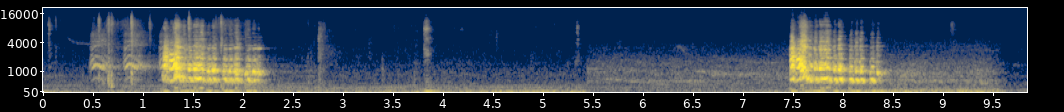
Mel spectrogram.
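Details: Two loud, rolling gobbles from a turkey, about six seconds apart. Each is a harsh, quavering burst, with a softer murmur of calling in between.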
